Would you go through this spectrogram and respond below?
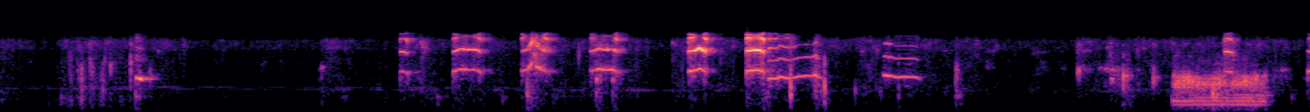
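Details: Corgi demanding a blackberry with a rough approach: quick bursts of pitched, yelping whines repeated in close succession, some sliding downward, ending in a longer rough, buzzy low growl; no other sounds stand out.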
